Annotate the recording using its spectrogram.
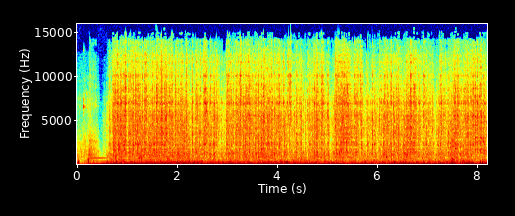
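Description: Ford F-Series Super Duty pickup driving, heard inside the cab: steady road and drivetrain noise with constant rattling and knocking of the cab and test gear. It starts suddenly just under a second in, after a short quieter moment.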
